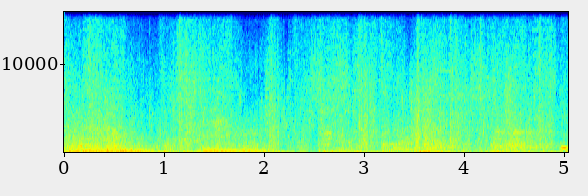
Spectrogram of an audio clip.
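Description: Fantasy game combat effects clash and whoosh.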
